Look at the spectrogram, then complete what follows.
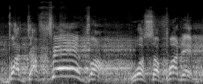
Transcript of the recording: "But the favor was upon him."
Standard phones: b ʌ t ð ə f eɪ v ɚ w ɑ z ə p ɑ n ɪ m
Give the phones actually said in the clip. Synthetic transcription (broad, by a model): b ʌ t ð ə f eɪ v ɚ w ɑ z ə p ɑ n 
